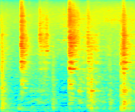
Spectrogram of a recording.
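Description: Garlic sizzles in a pan under a steady hiss in a rented summer house while a utensil scrapes and clinks against the metal in four or five uneven strokes. No one speaks.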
